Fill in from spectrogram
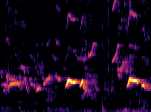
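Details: Harsh-style kacer (oriental magpie-robin) song from Banten, phone-recorded: a run of clear high whistles sliding up and down, with two louder pure whistled phrases about a second apart.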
